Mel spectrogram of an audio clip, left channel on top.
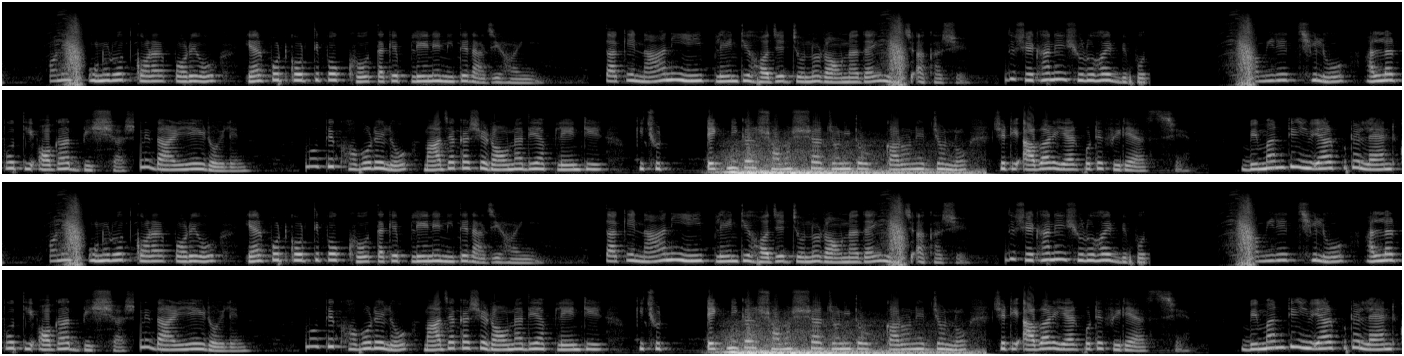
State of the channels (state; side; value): identical; both; correlation 1.00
